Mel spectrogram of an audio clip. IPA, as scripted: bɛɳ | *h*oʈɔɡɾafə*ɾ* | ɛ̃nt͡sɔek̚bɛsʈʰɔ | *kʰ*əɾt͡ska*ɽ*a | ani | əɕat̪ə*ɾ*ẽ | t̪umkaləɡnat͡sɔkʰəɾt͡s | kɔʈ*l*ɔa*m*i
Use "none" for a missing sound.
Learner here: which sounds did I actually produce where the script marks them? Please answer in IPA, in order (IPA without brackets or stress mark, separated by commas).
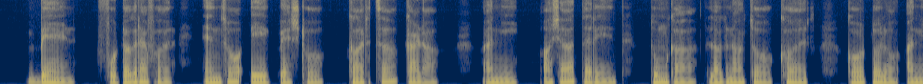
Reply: f, ɾ, kʰ, ɽ, ɾ, l, n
